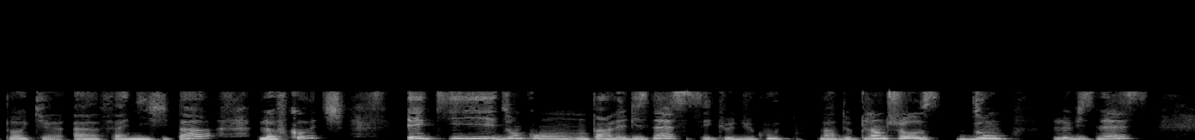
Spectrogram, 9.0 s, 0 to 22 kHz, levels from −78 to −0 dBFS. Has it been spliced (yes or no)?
yes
